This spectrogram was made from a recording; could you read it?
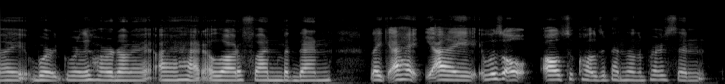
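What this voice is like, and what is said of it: Non-native English accent. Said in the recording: “I talk in this accent, air quotes ... this is not what, like, my original accent ... I'm not a native English speaker”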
